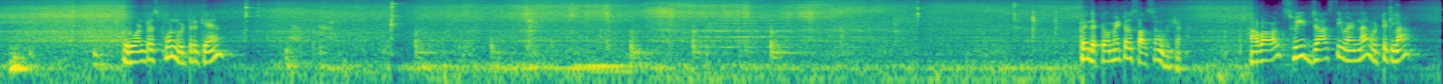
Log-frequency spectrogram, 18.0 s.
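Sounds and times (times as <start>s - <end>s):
onions sizzling in hot oil: 0.0s - 18.0s
spatula scraping pan: 3.6s - 11.3s.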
